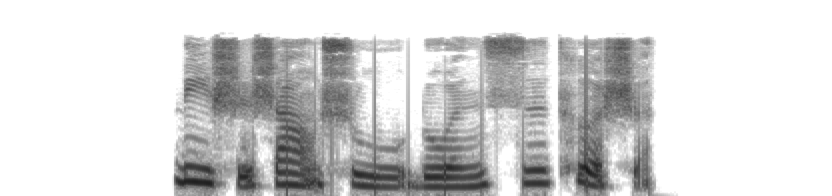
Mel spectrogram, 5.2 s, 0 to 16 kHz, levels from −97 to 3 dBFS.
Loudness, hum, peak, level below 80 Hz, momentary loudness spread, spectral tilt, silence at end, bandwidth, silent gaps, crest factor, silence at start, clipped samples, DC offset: -19 LUFS; none; -4 dBFS; -54 dBFS; 6 LU; -4 dB/octave; 1.15 s; 8.2 kHz; none; 18 dB; 1.1 s; under 0.1%; under 0.1%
